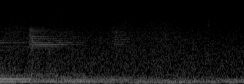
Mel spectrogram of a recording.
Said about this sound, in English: But with the rain that thundered down, the rushing river rose. The roadman watched it anxiously as it lapped around his toes.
